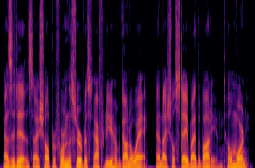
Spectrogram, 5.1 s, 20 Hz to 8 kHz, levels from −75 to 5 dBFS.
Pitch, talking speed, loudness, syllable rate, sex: 110 Hz, 260 wpm, -17 LUFS, 6.3 syllables/s, male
